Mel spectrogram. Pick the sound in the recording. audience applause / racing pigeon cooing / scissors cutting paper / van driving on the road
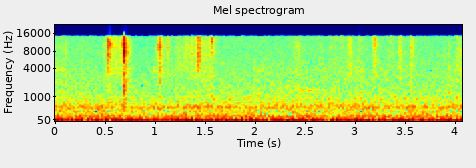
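scissors cutting paper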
